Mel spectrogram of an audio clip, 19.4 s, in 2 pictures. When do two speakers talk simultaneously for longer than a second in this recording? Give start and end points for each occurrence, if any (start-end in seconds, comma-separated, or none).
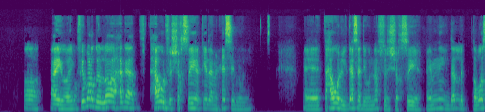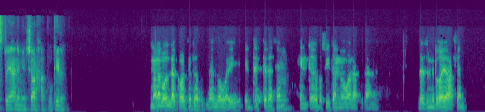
none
